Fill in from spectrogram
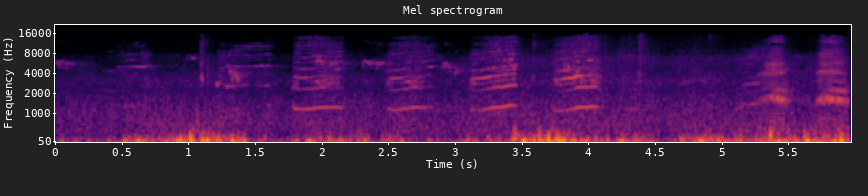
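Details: Australian magpie fledgling on its second day out of the nest, fed by both parents, Melbourne, 2020; short, nasal, slightly rising calls with bright overtones repeated about twice a second over low rumbling background noise.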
